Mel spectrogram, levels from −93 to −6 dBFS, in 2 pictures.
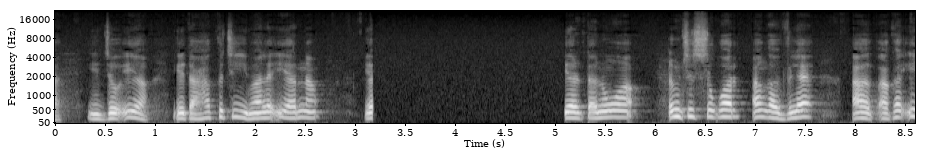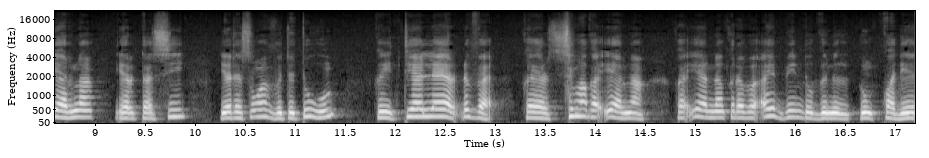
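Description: At 3.19 s the speech cuts out abruptly, and for about 1.9 s, until 5.11 s, the gap holds only hiss, roughly 40 dB below the speech level, before the speech returns just as suddenly. This is an audio dropout to a faint residue: the wanted signal was likely lost upstream while the path after the break stayed live, so the noise floor carried on through the gap. The hard edges distinguish it from a natural pause or fade.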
